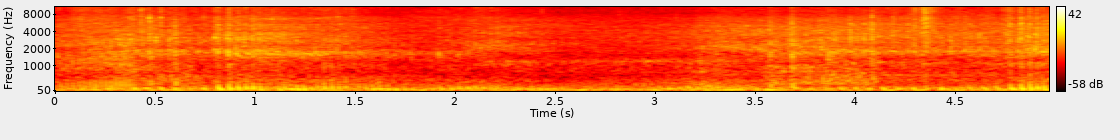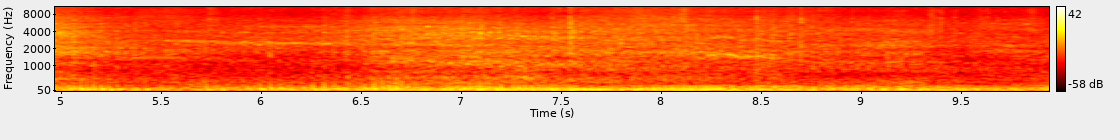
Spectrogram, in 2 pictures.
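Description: Motorcycle tyres crunch over dry leaves and dirt.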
